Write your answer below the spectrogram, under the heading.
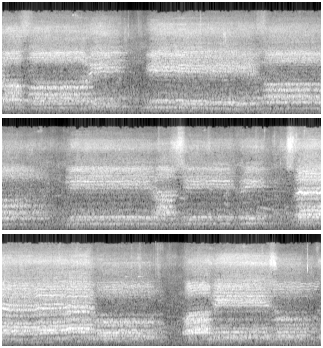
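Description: Male choir singing an Orthodox Good Friday hymn in harmony, in long held phrases with short breaks between them.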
